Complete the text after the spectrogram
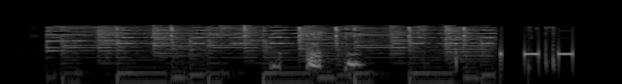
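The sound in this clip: Telephone dialing to connect a call: a busy run of layered electronic tones, then, after a short gap, two brief steady beeps.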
